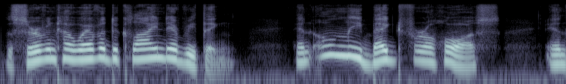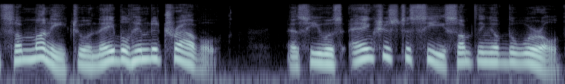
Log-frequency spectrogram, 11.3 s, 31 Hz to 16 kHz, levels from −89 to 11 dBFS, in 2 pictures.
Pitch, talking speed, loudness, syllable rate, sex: 170 Hz, 155 wpm, -16 LUFS, 5.0 syllables/s, male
